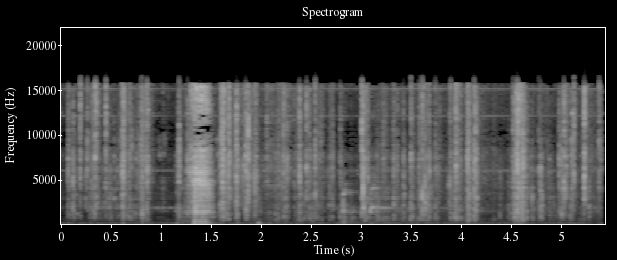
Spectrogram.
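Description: A plastic bag crinkles and rustles between hands.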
